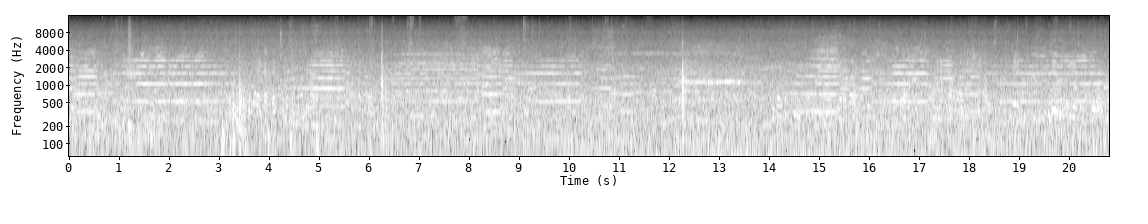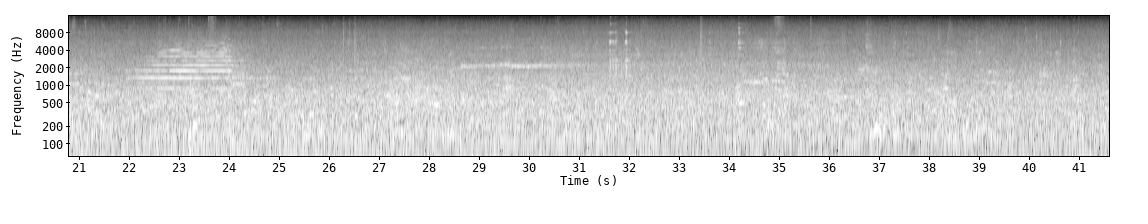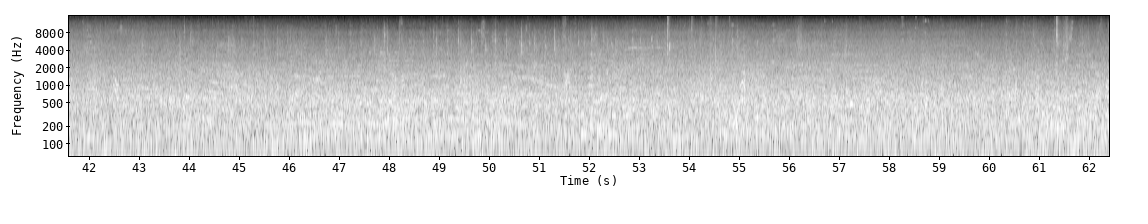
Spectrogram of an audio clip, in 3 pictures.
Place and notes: Main Square, Kraków
Soundmark of Kraków, Hejnal Mariacki - the trumpet melody played from the tower commemorates the medieval history of XIII century battles in defense of the town.
Kraków, Poland, 15 August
